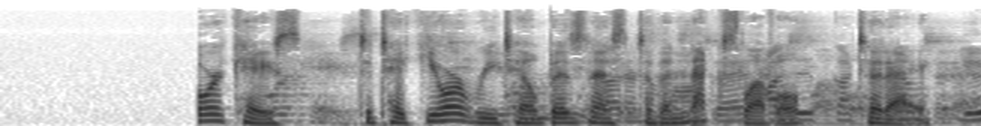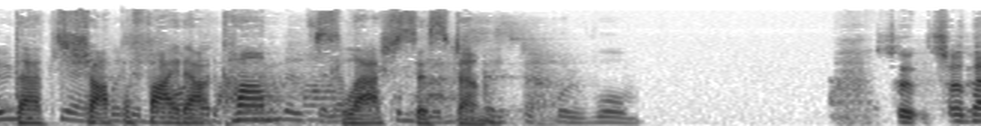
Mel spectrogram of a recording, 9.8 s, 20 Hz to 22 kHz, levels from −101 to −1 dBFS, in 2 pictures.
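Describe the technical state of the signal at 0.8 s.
At 0.8 s the signal is still inside a cut-off start. From 0.0 to 0.99 s there is only digital silence. The recording began late, so at 0.99 s the sound starts abruptly mid-sound, with no natural attack or fade-in.

The clip also has echo with no canceller throughout. The far end's loudspeaker feeds its microphone, and nothing removes that path. Once the sound begins, each part is shadowed around 300 ms later by a thinner copy about 17 dB quieter.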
